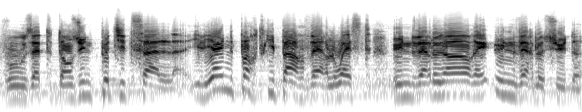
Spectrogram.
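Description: Man as a theatrical, slightly high-voiced spy handler. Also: normal speed, lightly acted, rough recording. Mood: instructing. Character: theatrical male spy handler, smugly instructing. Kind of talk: radio comedy game narration.

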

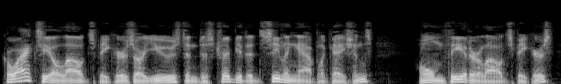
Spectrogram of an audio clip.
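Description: A man with a low, husky voice narrates instructional material. His delivery is measured and precise, with lively intonation that clearly marks each point of the scripted lesson. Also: no room sound, highs cut off. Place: close, dry voice-over recording.

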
